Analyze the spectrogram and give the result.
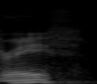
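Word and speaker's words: Raiff: um, but so it essentially starts with, if you guys don't know who Cooper Rafe, how do you say his last name, Joe? Is it I think Rafe? it's Rafe. Rafe?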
